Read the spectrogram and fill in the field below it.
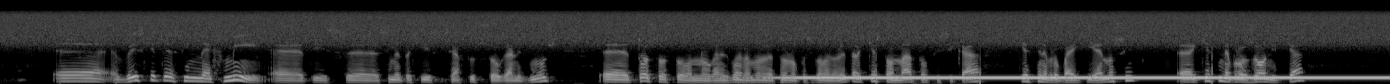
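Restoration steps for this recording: notch 310 Hz, Q 30; interpolate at 0.6/1.16/2.23/8.76/9.8/12.12, 1.4 ms; noise print and reduce 30 dB

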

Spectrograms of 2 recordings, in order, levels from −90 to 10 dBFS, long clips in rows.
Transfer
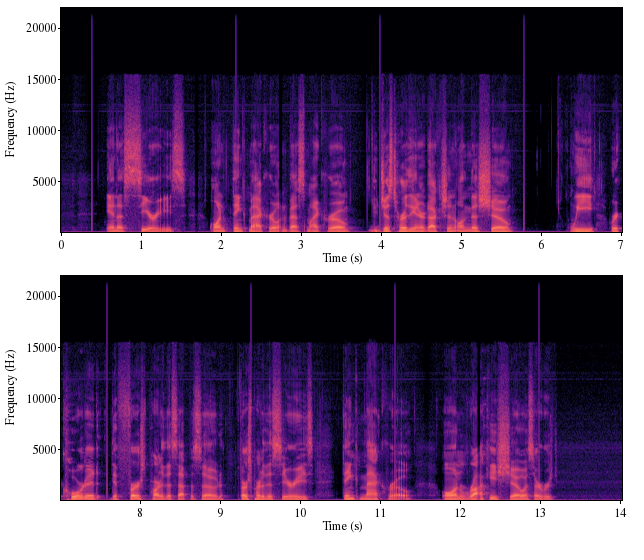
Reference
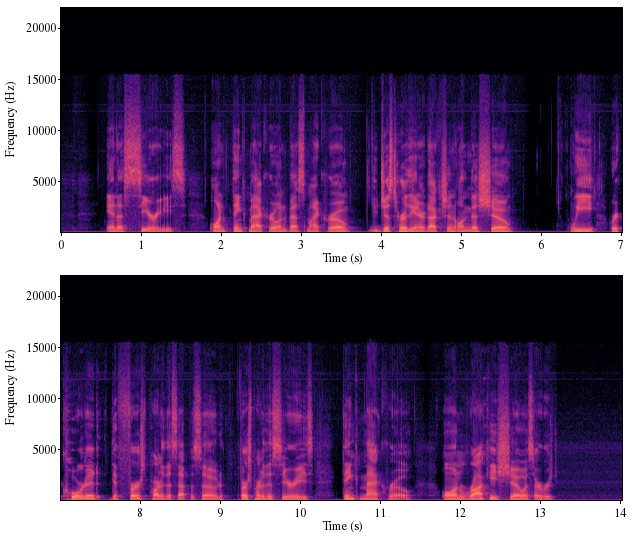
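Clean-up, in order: de-click; interpolate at 1.67/2.72/12.21, 38 ms

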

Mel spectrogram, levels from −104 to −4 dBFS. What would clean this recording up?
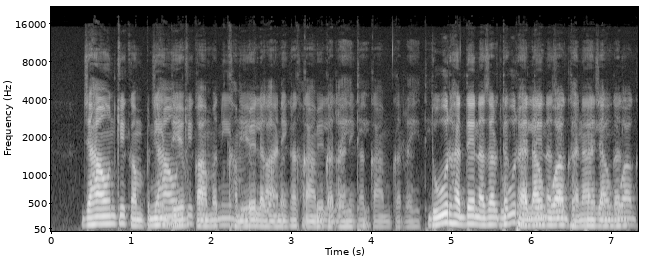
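expander -33 dBFS, range -21 dB; inverse comb 0.846 s -7 dB

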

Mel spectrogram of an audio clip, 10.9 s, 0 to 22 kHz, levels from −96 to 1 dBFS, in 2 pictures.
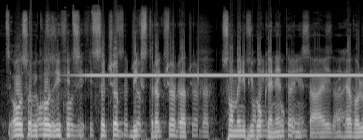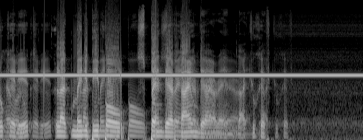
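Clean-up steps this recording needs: clip repair -18 dBFS; notch 2400 Hz, Q 30; interpolate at 0.45/2.96/6.09/7.24/7.77, 13 ms; inverse comb 0.344 s -11.5 dB

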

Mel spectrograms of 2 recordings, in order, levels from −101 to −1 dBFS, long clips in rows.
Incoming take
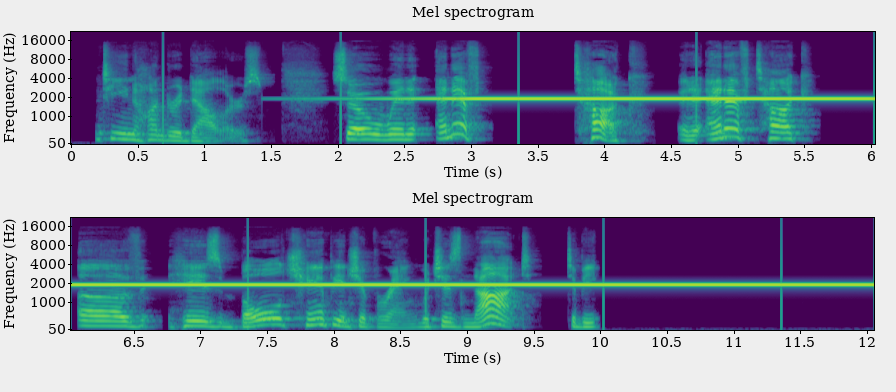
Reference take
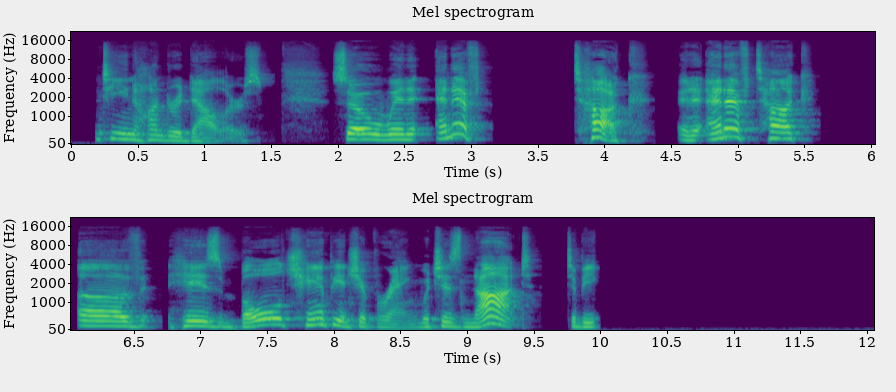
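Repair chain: de-click; notch 1900 Hz, Q 30

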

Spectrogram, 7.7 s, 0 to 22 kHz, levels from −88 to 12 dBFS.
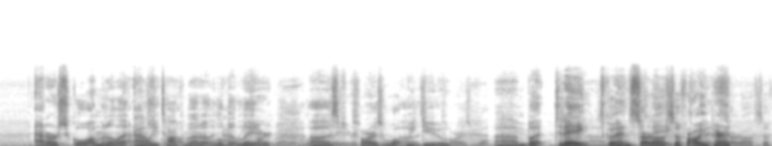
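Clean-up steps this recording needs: inverse comb 0.883 s -13.5 dB

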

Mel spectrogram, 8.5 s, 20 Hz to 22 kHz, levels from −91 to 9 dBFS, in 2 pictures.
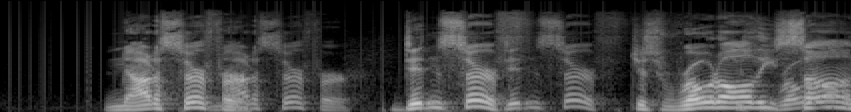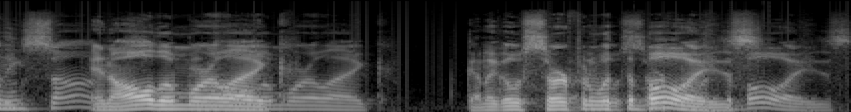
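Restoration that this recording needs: de-click; inverse comb 0.491 s -11 dB

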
